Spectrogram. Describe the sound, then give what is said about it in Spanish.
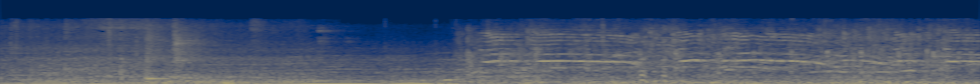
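A low rumbling hum fills the first few seconds, then many high-pitched children's voices break out shouting thanks from balconies to workers who had just restored the electricity, in an overlapping, excited chorus that carries to the end. “Los más pequeños de la casa, dándoles las gracias a estos operarios que, por supuesto, se les ponía la piel de gallina.”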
